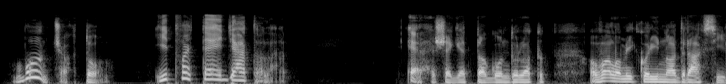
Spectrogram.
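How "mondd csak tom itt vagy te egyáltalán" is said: high, searching question to her husband; wife's voice, high and probing. Acted. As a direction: ask whether he is even there. Beverly asks.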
